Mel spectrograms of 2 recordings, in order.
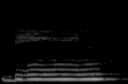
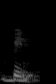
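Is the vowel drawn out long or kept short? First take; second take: long; short. First: The vowel is stretched out long. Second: The vowel is kept short. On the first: The speaker calls it wrong. "इस तरीके से यानी कि ज़्यादा लंबा ना पढ़ा जाए" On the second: The speaker calls it right. "बल्कि बादोज़ बिन बाज़ेर नून बिन इस तरीके से पढ़ा जाए"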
